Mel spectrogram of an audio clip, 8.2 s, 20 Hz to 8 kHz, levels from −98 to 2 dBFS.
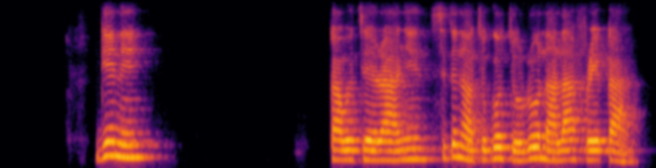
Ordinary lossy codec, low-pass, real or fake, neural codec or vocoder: Opus, 16 kbps; 7.2 kHz; real; none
